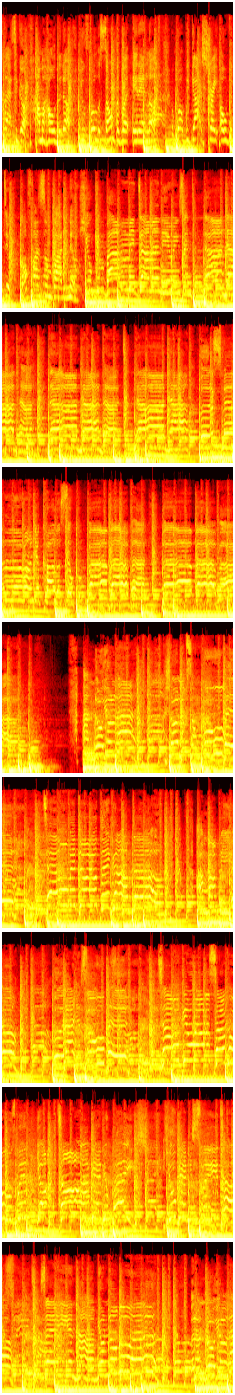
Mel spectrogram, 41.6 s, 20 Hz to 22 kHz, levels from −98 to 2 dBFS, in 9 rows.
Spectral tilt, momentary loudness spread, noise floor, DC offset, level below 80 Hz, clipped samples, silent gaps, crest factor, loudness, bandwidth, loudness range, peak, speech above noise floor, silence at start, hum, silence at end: -4.5 dB/octave; 5 LU; -36 dBFS; under 0.1%; -16 dBFS; under 0.1%; none; 10 dB; -11 LUFS; 16.5 kHz; 2 LU; 0 dBFS; 25 dB; 0 s; none; 0 s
